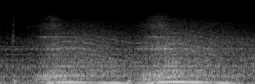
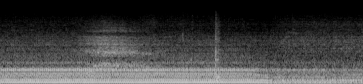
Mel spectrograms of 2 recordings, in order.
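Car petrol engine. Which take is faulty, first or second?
second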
